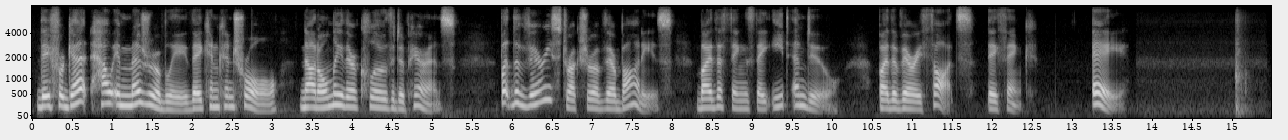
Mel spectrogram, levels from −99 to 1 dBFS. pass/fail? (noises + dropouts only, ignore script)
fail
